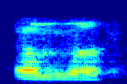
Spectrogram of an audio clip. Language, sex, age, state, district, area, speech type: Tamil, male, 45-60, Tamil Nadu, Thoothukudi, rural, conversation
